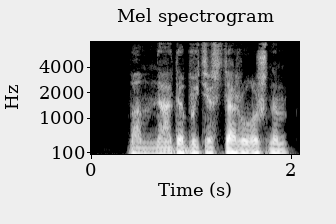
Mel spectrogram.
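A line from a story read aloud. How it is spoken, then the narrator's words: Worried tone. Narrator (Russian): озабоченным тоном произнесла леди Кут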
